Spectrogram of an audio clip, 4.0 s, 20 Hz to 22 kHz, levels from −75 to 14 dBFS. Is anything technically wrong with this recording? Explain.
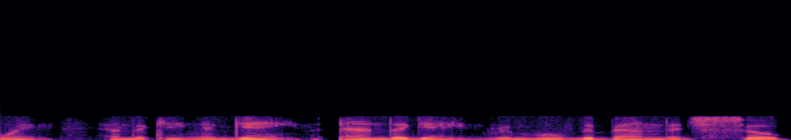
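No, nothing is technically wrong with this audio.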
